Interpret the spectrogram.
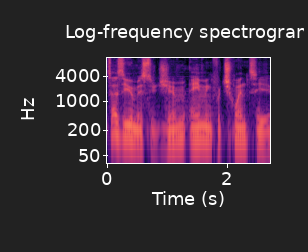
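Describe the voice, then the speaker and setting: With music in the background, a man talks, his pitch varying in an ordinary way. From Norway. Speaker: streamer. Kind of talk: casual live gaming commentary. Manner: halting, many fillers and repeats.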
